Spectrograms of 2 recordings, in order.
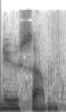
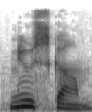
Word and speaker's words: Newsom: I don't believe for one second that Gavin Newsome Newsum, sorry, I mispronounced his name.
